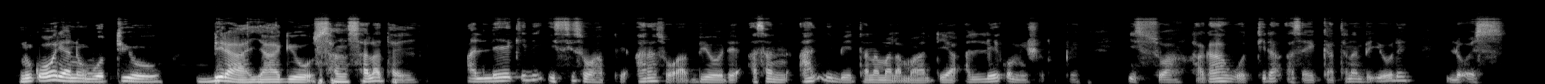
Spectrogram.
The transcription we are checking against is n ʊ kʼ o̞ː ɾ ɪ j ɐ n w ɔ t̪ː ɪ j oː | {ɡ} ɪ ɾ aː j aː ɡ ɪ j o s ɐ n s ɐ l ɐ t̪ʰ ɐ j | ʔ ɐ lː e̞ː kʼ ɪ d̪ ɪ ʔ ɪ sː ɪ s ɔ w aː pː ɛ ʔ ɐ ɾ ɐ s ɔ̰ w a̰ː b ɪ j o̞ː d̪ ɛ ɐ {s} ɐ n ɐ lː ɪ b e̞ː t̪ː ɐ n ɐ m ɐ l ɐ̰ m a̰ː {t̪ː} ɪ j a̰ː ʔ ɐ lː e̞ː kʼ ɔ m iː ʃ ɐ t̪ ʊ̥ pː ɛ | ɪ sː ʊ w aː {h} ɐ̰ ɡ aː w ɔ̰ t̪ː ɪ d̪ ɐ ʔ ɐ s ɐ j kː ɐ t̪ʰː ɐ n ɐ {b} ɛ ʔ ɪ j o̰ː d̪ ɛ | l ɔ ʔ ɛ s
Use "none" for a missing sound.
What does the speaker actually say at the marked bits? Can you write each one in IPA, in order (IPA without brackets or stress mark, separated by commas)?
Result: b, s, d̪ː, h, b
